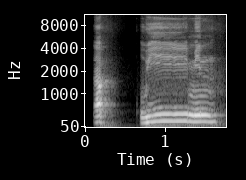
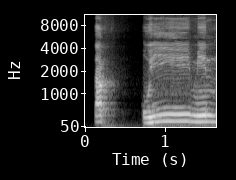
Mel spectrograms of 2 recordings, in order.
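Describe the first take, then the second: No difference in how they are said.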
